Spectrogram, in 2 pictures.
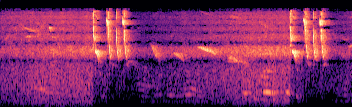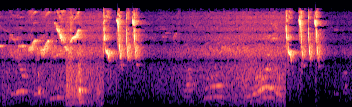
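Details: Chopi blackbird (chanchão) in 'calçada baixa' song style, repeating four bursts of sharp, metallic chirps every two and a half to three seconds, with faint low murmuring and soft background notes in the gaps.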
